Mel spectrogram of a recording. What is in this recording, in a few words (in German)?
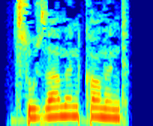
"zusammenkommend", German; adjectives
